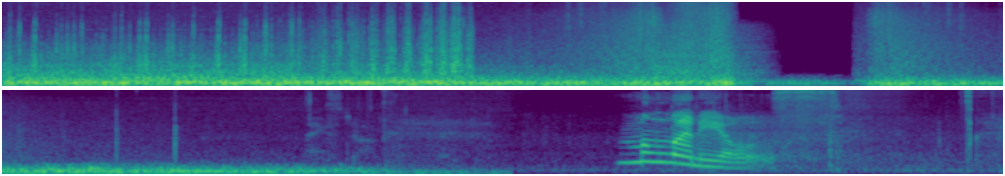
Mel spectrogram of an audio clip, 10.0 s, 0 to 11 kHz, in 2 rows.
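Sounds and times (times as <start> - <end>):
low rumble of logo intro effect: 0.0 - 6.8.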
